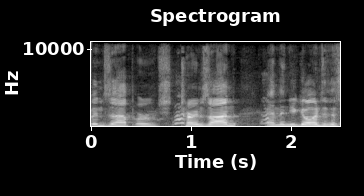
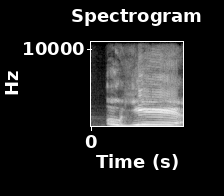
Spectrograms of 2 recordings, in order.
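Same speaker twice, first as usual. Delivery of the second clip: booming, high, huge wrestler-style bellow; 10 semitones higher, 10 dB louder than usual. Acting out a reply to a mugger: Macho Man Randy Savage voice. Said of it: "that's Macho Man Randy Savage".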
